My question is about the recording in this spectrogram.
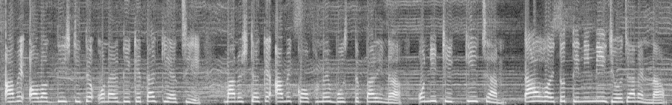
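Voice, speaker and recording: A woman with a high voice tells a first-person romance story, leaning into the drama with emotive delivery. The recording is a little dull and lo-fi, with faint music playing under her. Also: moderate pace. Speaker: story narrator.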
